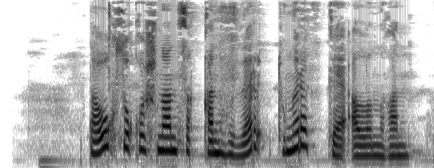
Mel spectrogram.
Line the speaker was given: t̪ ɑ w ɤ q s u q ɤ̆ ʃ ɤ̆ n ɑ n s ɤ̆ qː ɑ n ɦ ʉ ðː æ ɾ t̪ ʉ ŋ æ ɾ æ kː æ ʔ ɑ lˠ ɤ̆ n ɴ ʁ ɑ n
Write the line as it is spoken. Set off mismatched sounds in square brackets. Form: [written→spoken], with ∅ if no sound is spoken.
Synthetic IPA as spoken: t̪ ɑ w ɤ q s u q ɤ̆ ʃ ɤ̆ n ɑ n s ɤ̆ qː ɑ n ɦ ʉ ðː æ ɾ t̪ ʉ ŋ æ ɾ æ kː æ ʔ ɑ lˠ ɤ̆ [n→∅] ɴ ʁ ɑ n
